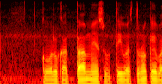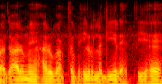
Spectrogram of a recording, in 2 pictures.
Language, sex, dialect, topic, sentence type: Hindi, male, Kanauji Braj Bhasha, agriculture, statement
